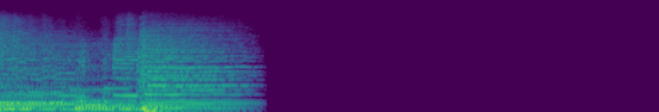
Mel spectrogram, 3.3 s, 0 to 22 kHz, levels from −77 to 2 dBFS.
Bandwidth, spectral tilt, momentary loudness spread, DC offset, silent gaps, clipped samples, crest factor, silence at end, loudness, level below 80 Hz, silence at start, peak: 14 kHz; -6 dB/octave; 15 LU; under 0.1%; none; under 0.1%; 20 dB; 2 s; -22 LUFS; -36 dBFS; 0 s; -6 dBFS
